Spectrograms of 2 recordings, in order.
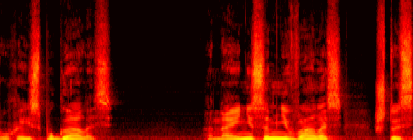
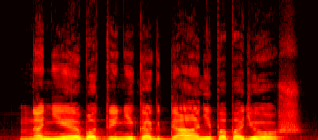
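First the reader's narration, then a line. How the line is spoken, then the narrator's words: Loud shout down chimney. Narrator (Russian): студент, сидящий на крыше, громким голосом прокричал в трубу камина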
